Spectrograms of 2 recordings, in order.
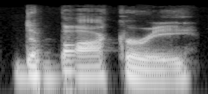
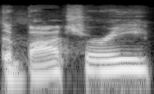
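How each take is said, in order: First: The middle 'ch' is not sounded like 'church'. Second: The middle 'ch' is sounded like 'church'. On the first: The speaker calls it right. "I've been pronouncing incorrectly for years" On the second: The speaker calls it wrong. "I've always said debauchery because there's a C H in it"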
